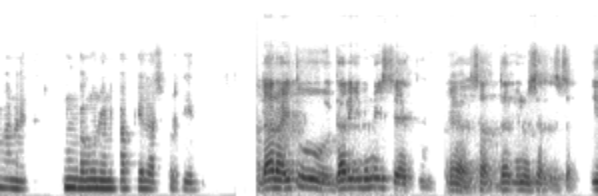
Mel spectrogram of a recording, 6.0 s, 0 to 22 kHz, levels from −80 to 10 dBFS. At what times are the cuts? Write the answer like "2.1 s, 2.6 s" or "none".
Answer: 2.6 s, 4.3 s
